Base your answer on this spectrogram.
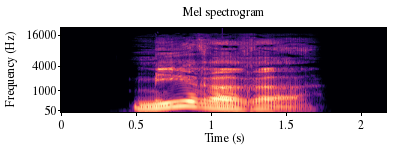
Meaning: multiple, several; more than one; a number of
- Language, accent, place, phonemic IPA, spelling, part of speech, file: German, Germany, Berlin, /meːrərə/, mehrere, pronoun, De-mehrere.ogg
